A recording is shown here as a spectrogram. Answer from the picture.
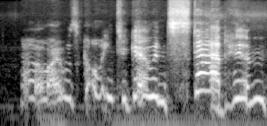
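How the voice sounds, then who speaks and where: The speaker uses a put-on character voice at an extremely high pitch. The delivery comes at a fairly slow pace. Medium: actual play.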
